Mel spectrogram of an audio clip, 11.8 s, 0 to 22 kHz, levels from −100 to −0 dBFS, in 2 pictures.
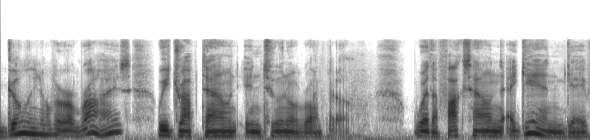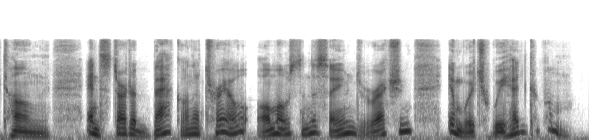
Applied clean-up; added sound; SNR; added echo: neural diffusion model UNIVERSE++.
